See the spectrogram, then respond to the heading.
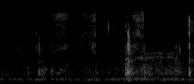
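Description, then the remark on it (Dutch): Quiet rustling and crinkling of a sheet of paper being folded in half, with soft scraping swishes and a few crisp creases snapping sharply, no voices present. “En nu gaan wij, jullie in uw hoofd, ik met dit echt papier, nu gaan we dubbel vouwen. Ik vouw één keer dubbel”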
